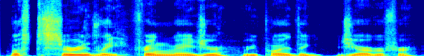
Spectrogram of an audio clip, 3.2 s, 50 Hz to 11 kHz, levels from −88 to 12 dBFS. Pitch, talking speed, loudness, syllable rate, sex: 90 Hz, 130 wpm, -17 LUFS, 5.0 syllables/s, male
